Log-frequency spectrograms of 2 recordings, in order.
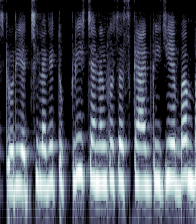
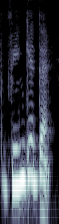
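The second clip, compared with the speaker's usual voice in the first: plain reading voice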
